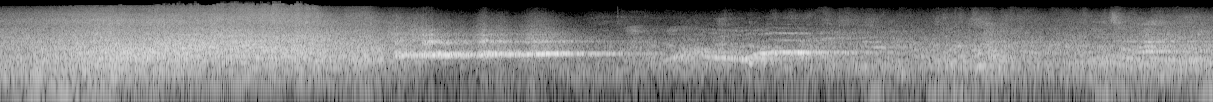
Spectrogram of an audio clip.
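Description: Toyota trucks are driven hard at a car exhibit, with loud engine noise and screeching tire skids rising and falling over several seconds while people talk nearby.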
